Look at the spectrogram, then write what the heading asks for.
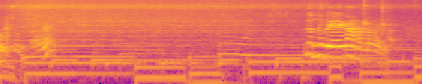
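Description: Chicken pieces sizzling as they fry in a non-stick pan and are stirred with a wooden spatula, under background music.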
